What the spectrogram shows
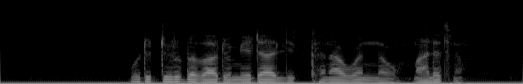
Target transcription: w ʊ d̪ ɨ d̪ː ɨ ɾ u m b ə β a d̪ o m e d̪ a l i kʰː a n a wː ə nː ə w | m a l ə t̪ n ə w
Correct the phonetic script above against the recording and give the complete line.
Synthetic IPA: w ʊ d̪ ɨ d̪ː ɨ ɾ u b ə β a d̪ o m e d̪ a l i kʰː ə n a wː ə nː ə w | m a l ə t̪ n ə w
